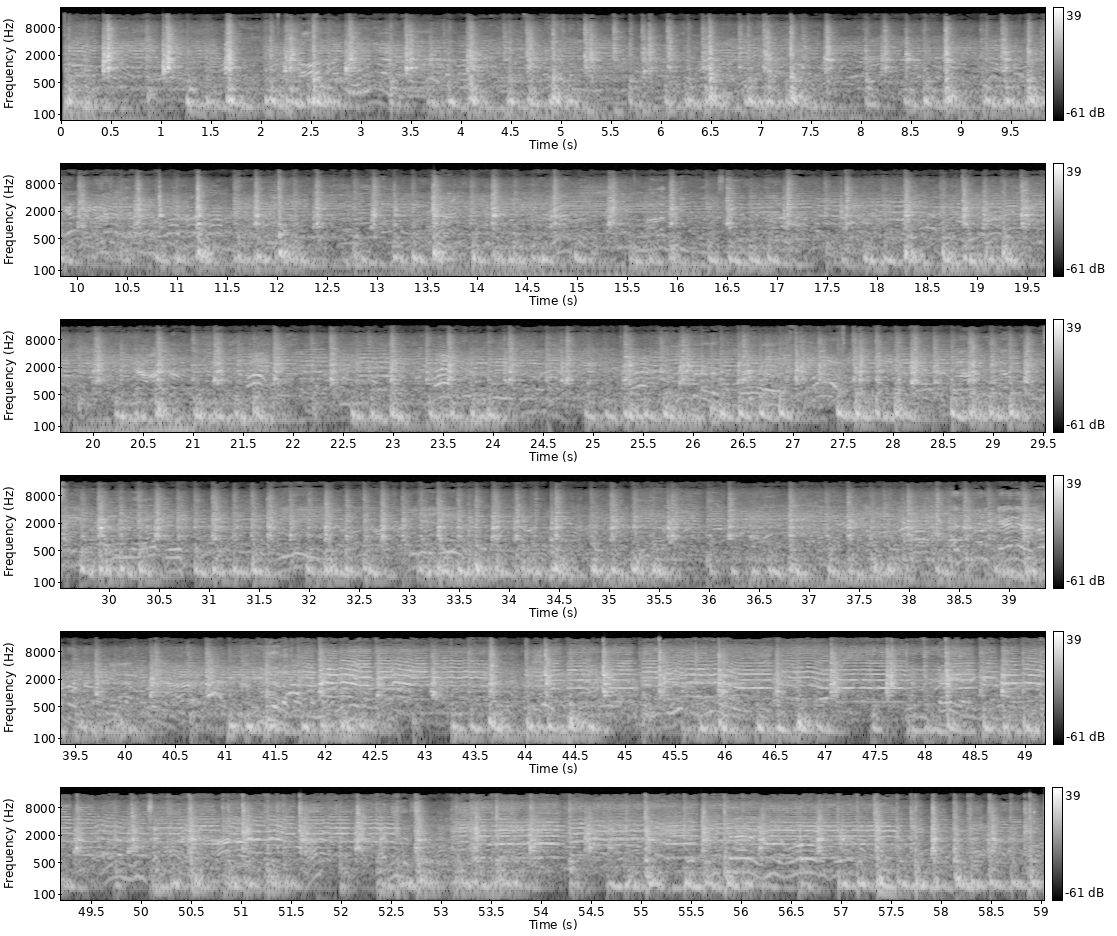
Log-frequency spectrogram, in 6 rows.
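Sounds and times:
crowd talking and calling: 0:00.0 - 0:59.0
drums playing fast rhythm: 0:00.0 - 0:59.0.

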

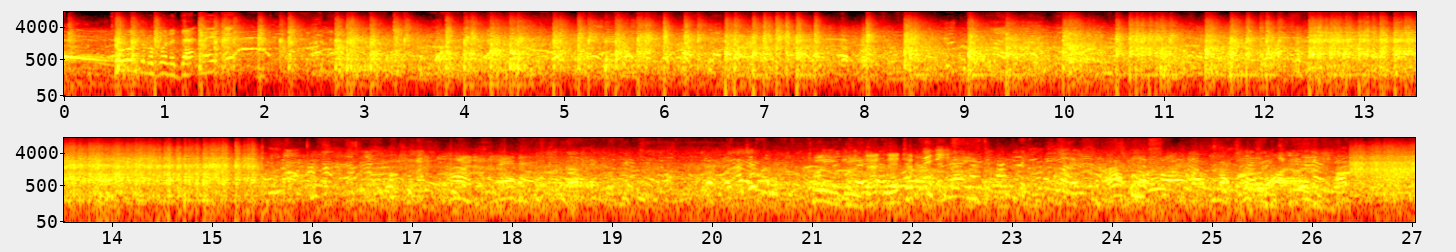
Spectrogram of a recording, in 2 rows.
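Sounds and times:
fireworks crackling and popping: 0:00.5 - 0:15.7, 0:26.3 - 0:27.0.

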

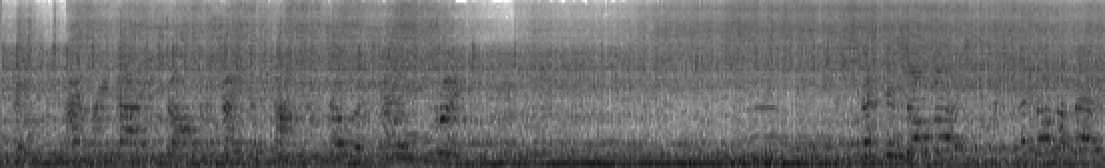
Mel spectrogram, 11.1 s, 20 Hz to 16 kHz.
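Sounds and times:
stage noise din: 0:00.0 - 0:11.0.

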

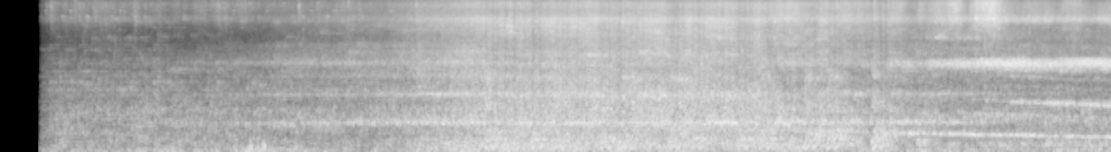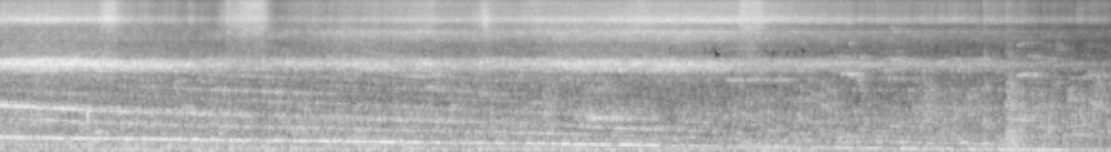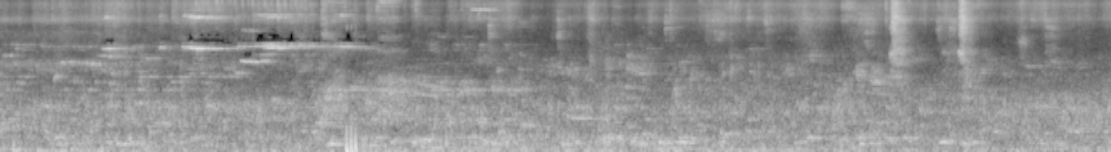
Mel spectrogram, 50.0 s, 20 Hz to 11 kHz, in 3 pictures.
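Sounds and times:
train passing with rushing wheels: 0:00.7 - 0:36.0.

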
